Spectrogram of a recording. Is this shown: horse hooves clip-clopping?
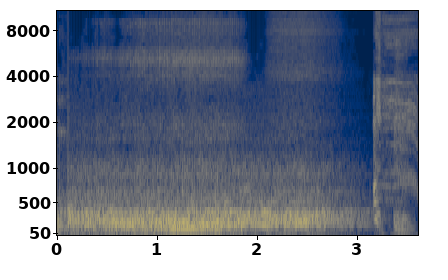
no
